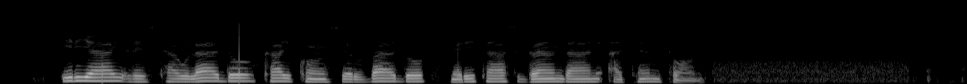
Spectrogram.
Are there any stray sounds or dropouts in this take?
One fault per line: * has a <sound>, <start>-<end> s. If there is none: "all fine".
all fine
